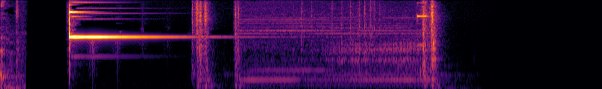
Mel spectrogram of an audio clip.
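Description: Outro-animation sound effects: a single bright ding that rings out for about a second and a half, followed by a couple of clicks and a faint steady hum that ends in another click.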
